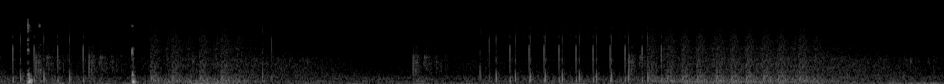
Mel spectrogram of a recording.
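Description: Rapid bursts of virtual fireworks crackle and pop in a Roblox fireworks playground game, with dense repeated volleys of sharp bangs, a brief lull near the middle, then another long string of quick shots.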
